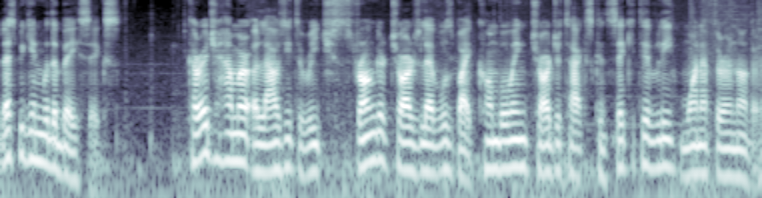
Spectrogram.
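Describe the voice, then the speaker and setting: With a non-native accent, a man talks at a fairly quick pace in a bright, sharp tone at a fairly low pitch. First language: not English. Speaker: video game tutorial creator. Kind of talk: game tutorial voice-over.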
